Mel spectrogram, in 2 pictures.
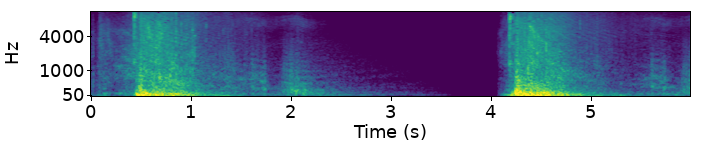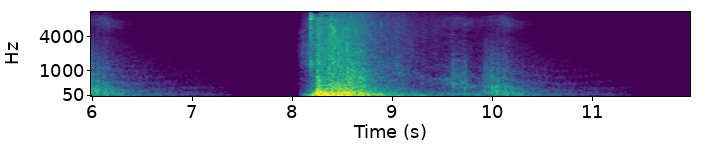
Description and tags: LAUNCH (Futuristic)
A small, futuristic "launching" sound. Imagine a short-range jetpack jump or the firing of a small, sci-fi rocket launcher.
launch, jetpack, futuristic, rocket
